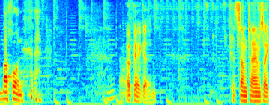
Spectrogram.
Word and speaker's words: Byfuglien: it was correct ok i pronounce it Byfuglien ok good but sometimes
